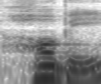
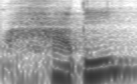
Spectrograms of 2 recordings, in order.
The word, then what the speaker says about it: hobby: Hobby, not happy or happy. Hobby. Like hot, like a hot tea, hot coffee.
